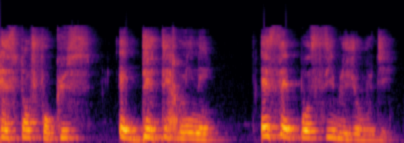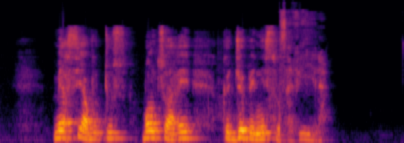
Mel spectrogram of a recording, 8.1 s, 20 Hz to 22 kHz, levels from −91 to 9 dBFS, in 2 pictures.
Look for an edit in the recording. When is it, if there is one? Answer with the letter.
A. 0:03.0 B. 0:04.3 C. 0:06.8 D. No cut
C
